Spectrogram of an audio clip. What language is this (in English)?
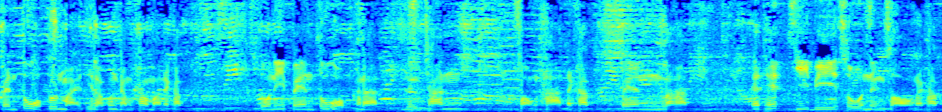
Thai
